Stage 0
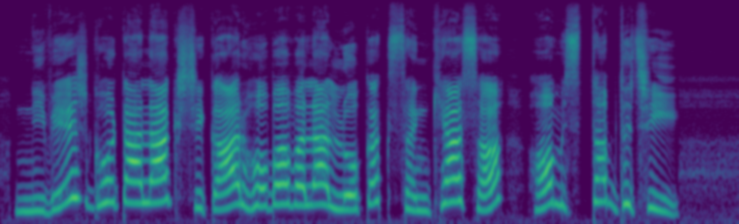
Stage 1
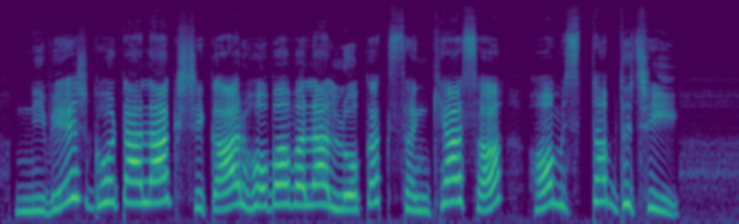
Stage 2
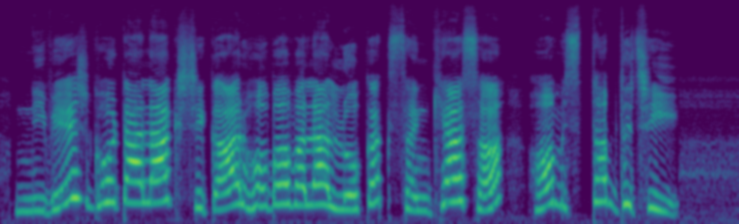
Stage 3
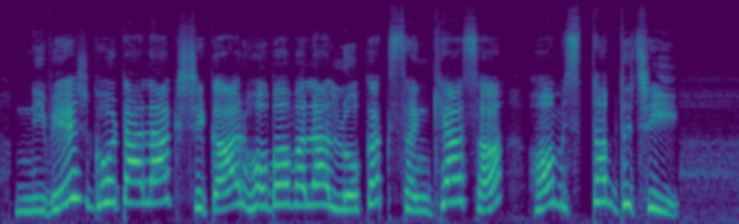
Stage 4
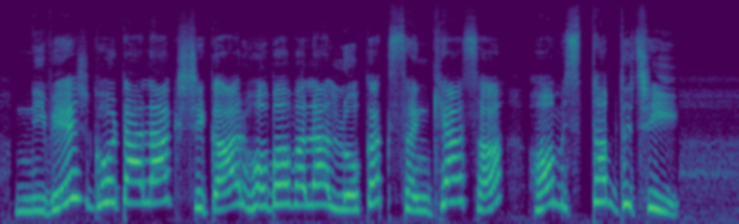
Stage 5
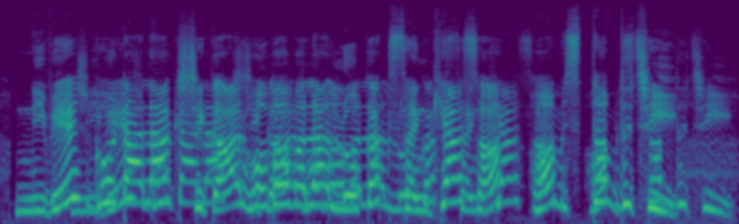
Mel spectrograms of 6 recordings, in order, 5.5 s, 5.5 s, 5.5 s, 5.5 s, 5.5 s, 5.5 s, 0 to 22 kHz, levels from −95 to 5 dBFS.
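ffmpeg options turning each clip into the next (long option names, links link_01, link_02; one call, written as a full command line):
ffmpeg -i in.wav -af "highshelf=frequency=5100:gain=-11.5,volume=1dB" out.wav
ffmpeg -i in.wav -af "flanger=delay=4.9:depth=7.4:regen=21:speed=0.44:shape=triangular,volume=6.5dB" out.wav
ffmpeg -i in.wav -af "acompressor=threshold=-24dB:ratio=4" out.wav
ffmpeg -i in.wav -af "alimiter=limit=-19dB:level=0:latency=1:release=391,volume=1.5dB" out.wav
ffmpeg -i in.wav -filter_complex "[0:a]asplit=2[link_01][link_02];[link_02]adelay=414,volume=-7dB,highshelf=frequency=4000:gain=-9.32[link_03];[link_01][link_03]amix=inputs=2:normalize=0" out.wav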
